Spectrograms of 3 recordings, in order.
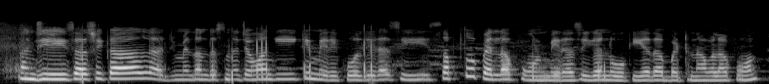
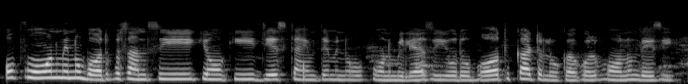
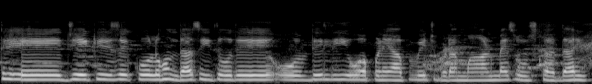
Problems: none marked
